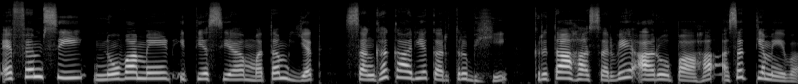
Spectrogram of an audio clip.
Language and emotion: Sanskrit, neutral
